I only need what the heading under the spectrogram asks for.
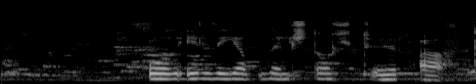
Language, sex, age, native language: Icelandic, female, 8, Icelandic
